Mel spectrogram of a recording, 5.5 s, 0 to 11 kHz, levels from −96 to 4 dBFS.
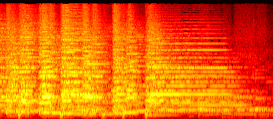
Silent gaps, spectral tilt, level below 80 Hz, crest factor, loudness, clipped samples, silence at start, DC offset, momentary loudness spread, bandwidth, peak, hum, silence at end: none; -2.5 dB/octave; -54 dBFS; 16 dB; -16 LUFS; under 0.1%; 0 s; under 0.1%; 15 LU; 10.5 kHz; 0 dBFS; none; 0.05 s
